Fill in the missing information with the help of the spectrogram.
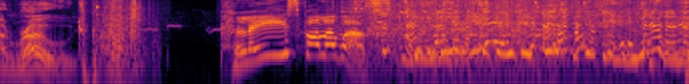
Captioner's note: laughter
